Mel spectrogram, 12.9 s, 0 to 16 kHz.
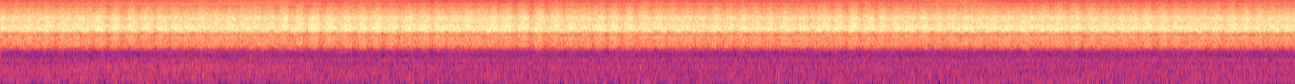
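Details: Summer cicada chorus on the Croatian coast, recorded in 2020: a continuous shrill drone, high and hissing, with rapid rhythmic pulsing and no pauses.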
